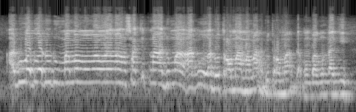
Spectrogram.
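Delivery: high wailing toddler, hammed up; mock child crying. Fallen toddler cries to mama, mock wailing that winds down. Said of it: "terus nangis".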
